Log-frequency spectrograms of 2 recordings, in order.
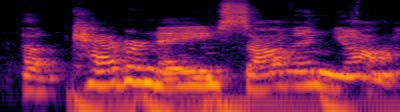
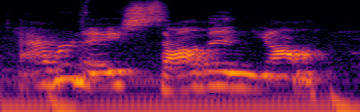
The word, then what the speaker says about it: Cabernet Sauvignon: It's another California brand, and it's a Cabernet Sauvignon. I think that's how you say it, Cabernet Sauvignon.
